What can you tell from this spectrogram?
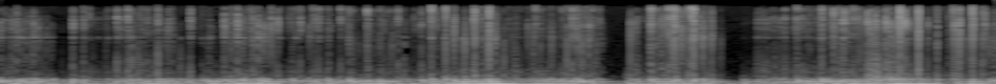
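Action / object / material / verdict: scrape / metal mesh microphone grille / metal / none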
